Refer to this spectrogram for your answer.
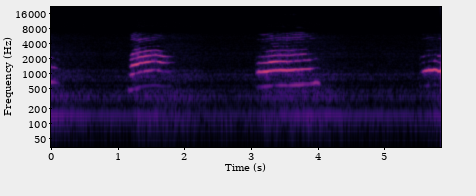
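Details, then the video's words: Cat meowing three times about two seconds apart, each a clear nasal wail, over a steady low hum. "Cat Meowing"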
